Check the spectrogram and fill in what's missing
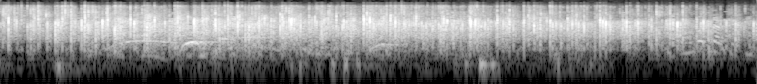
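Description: Audience applause after a talk at a women-in-data professions event, a steady dense wash of many hands clapping for several seconds, with faint voices mixed in.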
